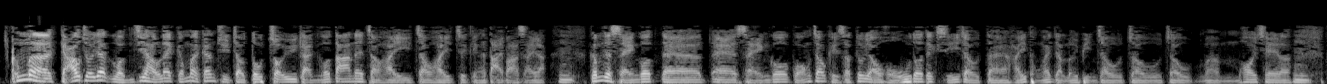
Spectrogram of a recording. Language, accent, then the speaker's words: Cantonese; Hong Kong; 或者我哋香港人以前叫白牌啦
